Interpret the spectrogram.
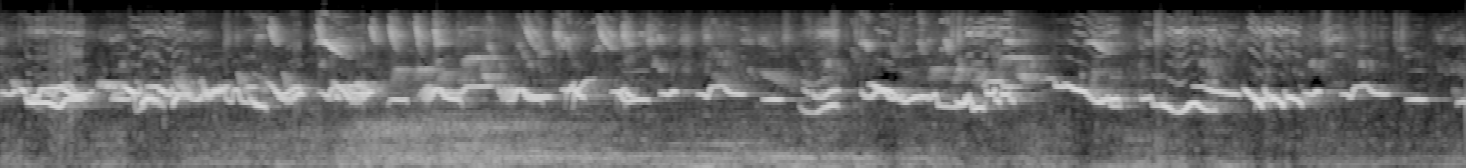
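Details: Sabiá thrush warming up (esquenta) with a loud, continuous run of clear whistled phrases that rise and fall, twisting and looping without pause over a faint low hum.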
